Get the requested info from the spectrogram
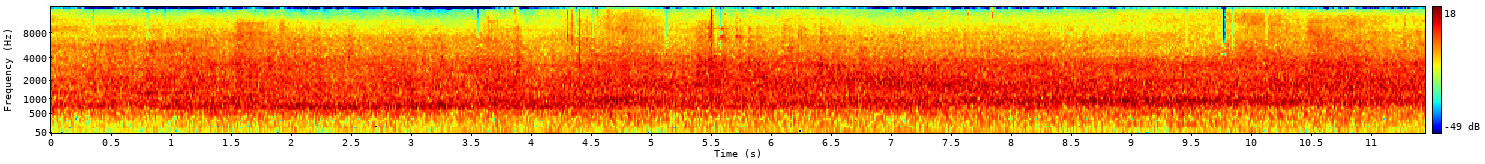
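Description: A commuter train of bilevel coaches rolling past with a steady noise of wheels on rail, mixed with passing highway traffic.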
